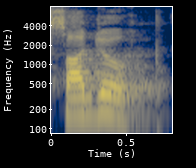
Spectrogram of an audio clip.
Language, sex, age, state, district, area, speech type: Sindhi, male, 45-60, Gujarat, Junagadh, rural, read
